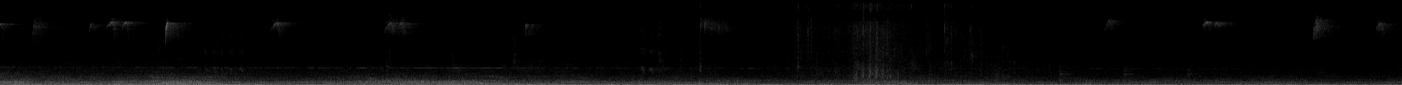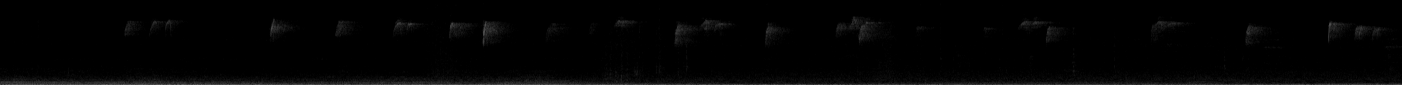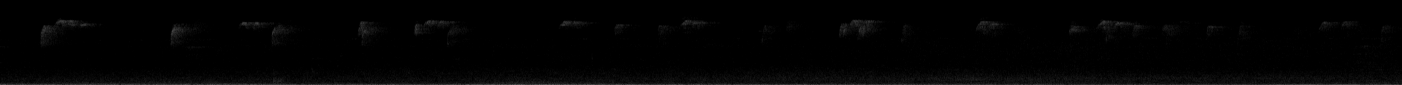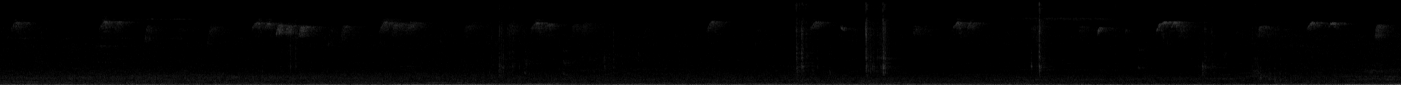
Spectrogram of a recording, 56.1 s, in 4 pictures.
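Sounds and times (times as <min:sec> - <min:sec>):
steady low rumble: 0:00.0 - 0:40.9
small birds chirping: 0:05.2 - 0:10.3, 0:41.2 - 0:56.0.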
